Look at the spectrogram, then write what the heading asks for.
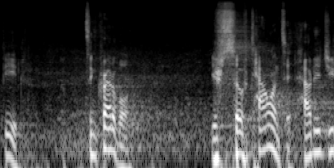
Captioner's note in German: Publikum lacht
